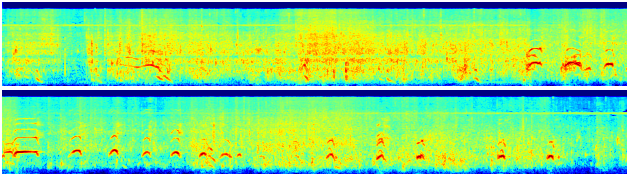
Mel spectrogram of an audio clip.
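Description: Shallow stream water splashing and churning as men struggle with a large python in it. From about five seconds in, a rapid run of short, high yelping cries comes about three times a second.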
